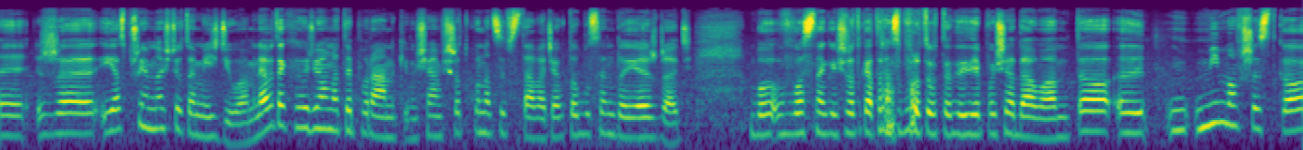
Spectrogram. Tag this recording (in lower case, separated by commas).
speech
